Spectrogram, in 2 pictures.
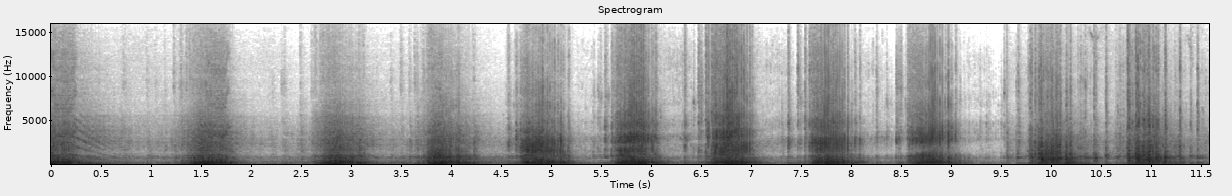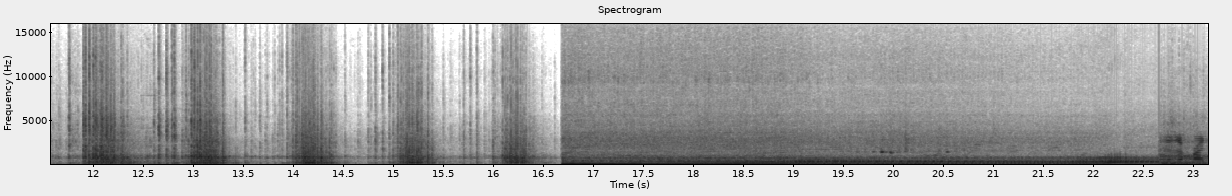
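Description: An 1100-horsepower Barra turbo engine in a ute at Powercruise revs hard in a quick, rhythmic series of loud bursts, then drops into a steadier sustained drone toward the end.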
